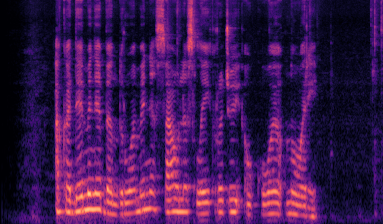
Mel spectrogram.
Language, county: Lithuanian, Šiauliai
